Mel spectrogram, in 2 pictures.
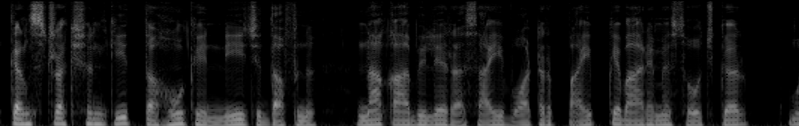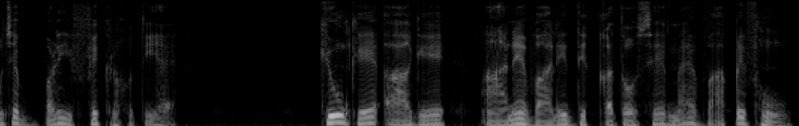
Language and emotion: Urdu, sad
